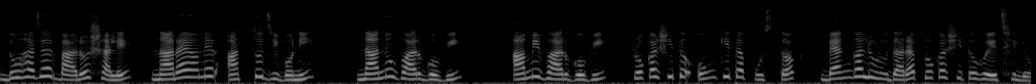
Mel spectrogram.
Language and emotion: Bengali, neutral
